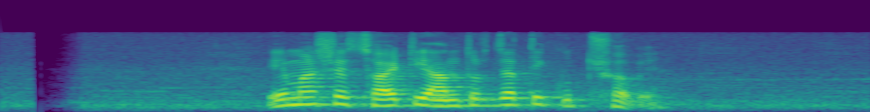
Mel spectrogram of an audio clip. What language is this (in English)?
Bangla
